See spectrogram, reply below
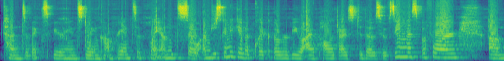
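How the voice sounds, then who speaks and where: Soft-spoken woman presenting a plan. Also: medium pitch, rough recording. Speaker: planning consultant. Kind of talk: presentation to a board.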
